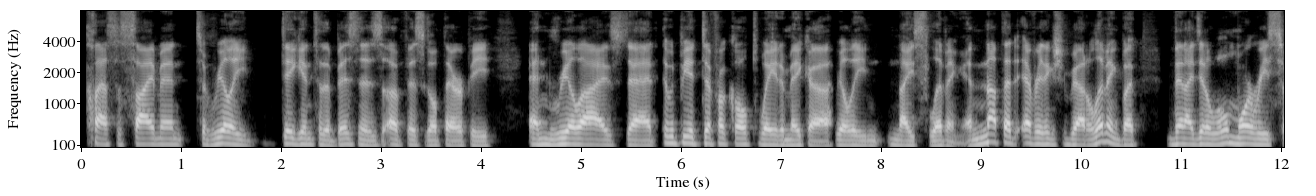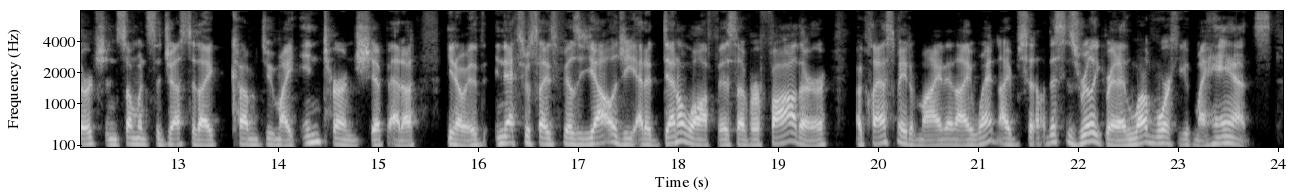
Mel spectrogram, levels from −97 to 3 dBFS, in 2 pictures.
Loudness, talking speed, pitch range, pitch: -20 LUFS, 215 wpm, 110-130 Hz, 120 Hz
